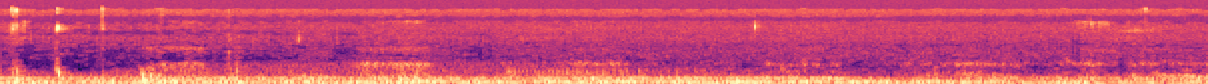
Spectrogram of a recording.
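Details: Grey male kitty on his owner's lap, kneading a blanket and purring in calm contentment: an unbroken low, throbbing hum with faint rustling above it.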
